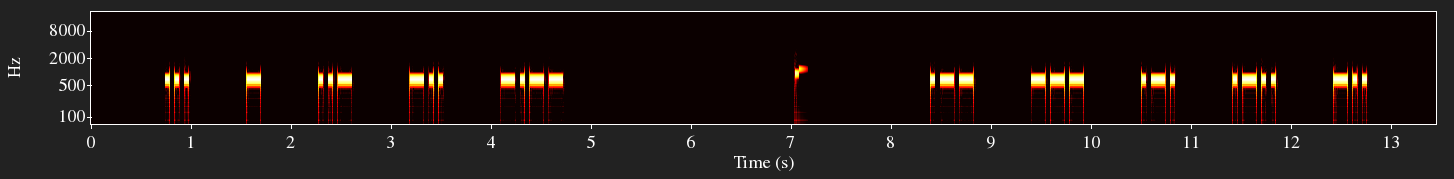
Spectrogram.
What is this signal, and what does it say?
Morse code, heard as a keyed tone, about 25 wpm, spaced as for 12 wpm, 700 Hz. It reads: STUDY WORLD
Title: 4x Character Spacing - Top 300 Words - 25wpm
